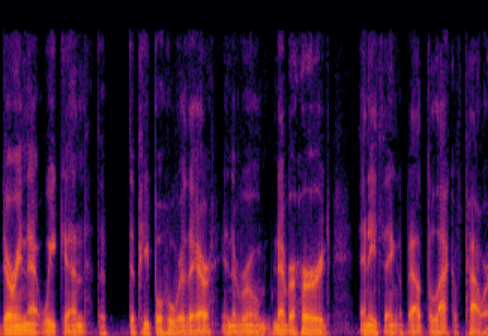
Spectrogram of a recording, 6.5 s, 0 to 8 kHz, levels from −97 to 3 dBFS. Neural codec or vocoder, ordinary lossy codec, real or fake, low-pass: none; MP3, 64 kbps; real; 7.2 kHz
